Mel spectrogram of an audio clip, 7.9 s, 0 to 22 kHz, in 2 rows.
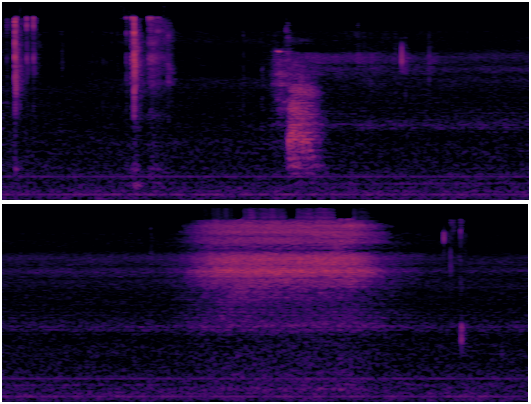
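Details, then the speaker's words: Puritan Bennett 560 ventilator with the patient circuit deliberately disconnected in a demonstration: steady machine hum with hissing rush of free-flowing air, triggering audible and visual patient-disconnect alarm. "But it says patient disconnect right there. You notice that there is an audible alarm as well as a visual alarm."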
